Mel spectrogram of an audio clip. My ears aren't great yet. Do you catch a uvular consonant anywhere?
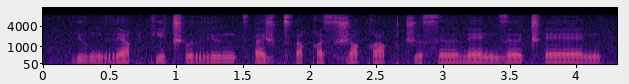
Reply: yes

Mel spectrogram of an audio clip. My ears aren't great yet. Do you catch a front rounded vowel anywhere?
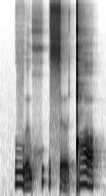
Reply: no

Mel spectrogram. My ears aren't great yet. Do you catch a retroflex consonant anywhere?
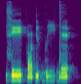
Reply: no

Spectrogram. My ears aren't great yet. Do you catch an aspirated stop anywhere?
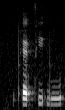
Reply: yes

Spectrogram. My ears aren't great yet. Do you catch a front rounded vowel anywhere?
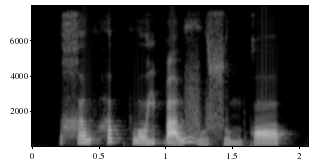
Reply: no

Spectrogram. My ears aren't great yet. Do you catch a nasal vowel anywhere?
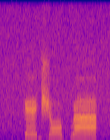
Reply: no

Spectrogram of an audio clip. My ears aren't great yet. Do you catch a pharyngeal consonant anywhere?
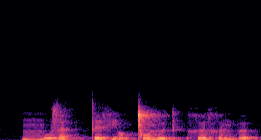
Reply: no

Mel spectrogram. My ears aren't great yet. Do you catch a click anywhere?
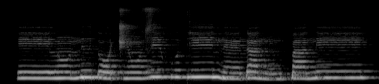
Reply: no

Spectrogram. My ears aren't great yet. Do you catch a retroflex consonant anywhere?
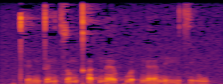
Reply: no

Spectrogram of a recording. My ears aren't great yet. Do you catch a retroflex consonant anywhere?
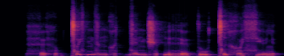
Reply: no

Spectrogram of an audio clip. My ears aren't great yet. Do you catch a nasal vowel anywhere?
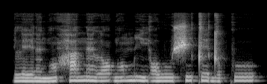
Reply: yes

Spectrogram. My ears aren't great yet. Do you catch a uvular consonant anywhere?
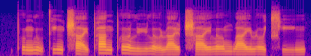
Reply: no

